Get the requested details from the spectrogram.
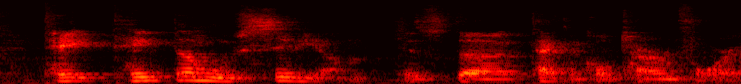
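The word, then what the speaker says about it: tapetum lucidum: I'll have to look at my notes here to pronounce it correctly. Tapetum lucidium is the technical term for it.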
